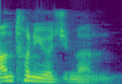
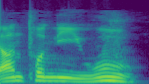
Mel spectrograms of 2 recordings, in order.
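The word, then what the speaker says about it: António: 그다음에 앞에 안토니오도 영어로 읽으면 안토니오지만 포르투갈 사람이니까 뒤에 안토니우 우로 읽는 안토니오가 안토니우 구테흐스 이렇게 된 거네.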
